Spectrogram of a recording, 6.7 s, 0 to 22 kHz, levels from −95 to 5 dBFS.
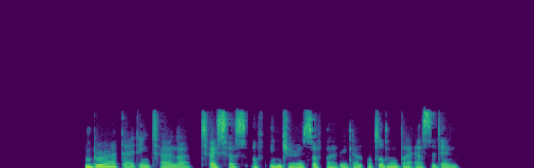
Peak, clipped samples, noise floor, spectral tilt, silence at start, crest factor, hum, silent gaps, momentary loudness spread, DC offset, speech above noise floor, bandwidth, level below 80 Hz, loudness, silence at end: -4 dBFS; under 0.1%; under -90 dBFS; -5 dB/octave; 1.05 s; 18 dB; none; 2.47-2.52 s; 10 LU; under 0.1%; over 69 dB; 8 kHz; -64 dBFS; -22 LUFS; 0.95 s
